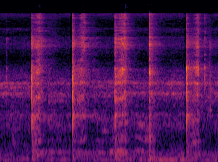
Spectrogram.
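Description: Spoon stirring pork adobo in a pan on a home stovetop, five scraping clatters spaced roughly half a second apart over a faint simmer.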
